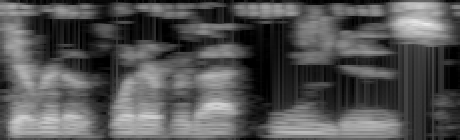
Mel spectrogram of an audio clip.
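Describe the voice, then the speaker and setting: A man's voice: sits low, flat delivery, moderate pace, darkish tone, breathy edge, lo-fi sound. A man working as game master, narrating a tabletop role-playing game in an explanatory, instructive way.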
